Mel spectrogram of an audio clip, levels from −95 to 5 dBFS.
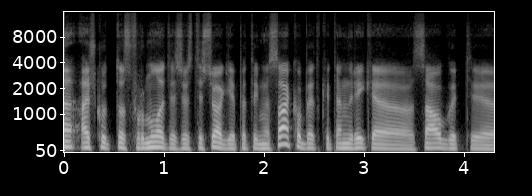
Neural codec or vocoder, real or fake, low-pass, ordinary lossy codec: autoencoder, 48 kHz, 32 numbers a frame, DAC-VAE, trained on Japanese speech; fake; 14.4 kHz; Opus, 32 kbps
